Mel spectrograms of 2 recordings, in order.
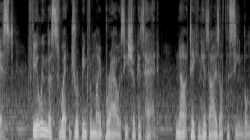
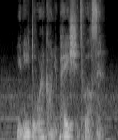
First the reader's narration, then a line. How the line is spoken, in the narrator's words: he breathed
